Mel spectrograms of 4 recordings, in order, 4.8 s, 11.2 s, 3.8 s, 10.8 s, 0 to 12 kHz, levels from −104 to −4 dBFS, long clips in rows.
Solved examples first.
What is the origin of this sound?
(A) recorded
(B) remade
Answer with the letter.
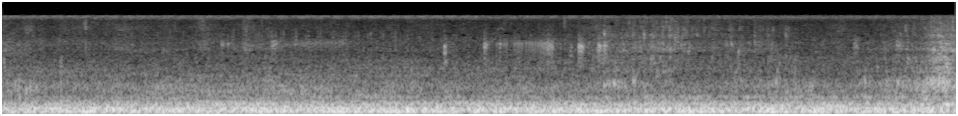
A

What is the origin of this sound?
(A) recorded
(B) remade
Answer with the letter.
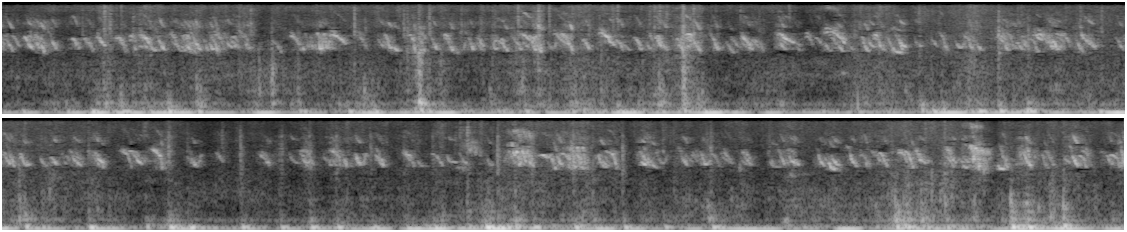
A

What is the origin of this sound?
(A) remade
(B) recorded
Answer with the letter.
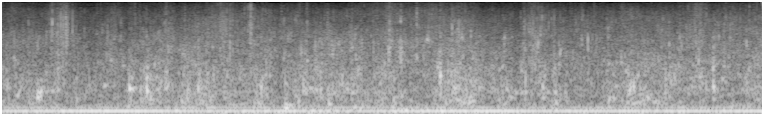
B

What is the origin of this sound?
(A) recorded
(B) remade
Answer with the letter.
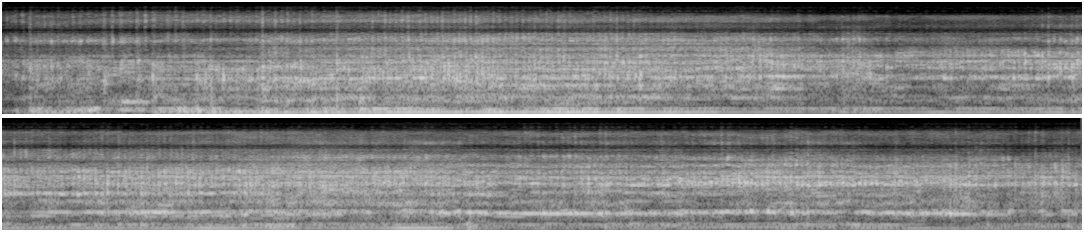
B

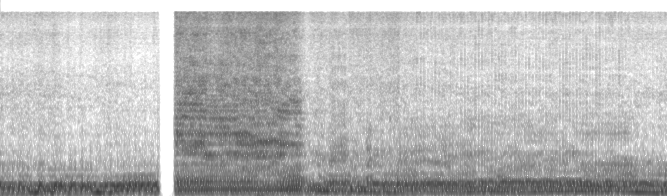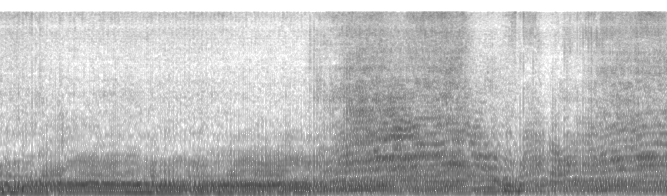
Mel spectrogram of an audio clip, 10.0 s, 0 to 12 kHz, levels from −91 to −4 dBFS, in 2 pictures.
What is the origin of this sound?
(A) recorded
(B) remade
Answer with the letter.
B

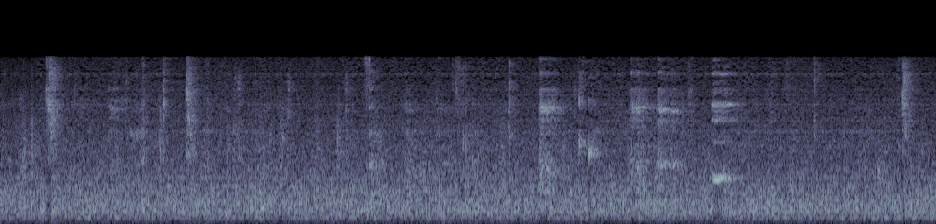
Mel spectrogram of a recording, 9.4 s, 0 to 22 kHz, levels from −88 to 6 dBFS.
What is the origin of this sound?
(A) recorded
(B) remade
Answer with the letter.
B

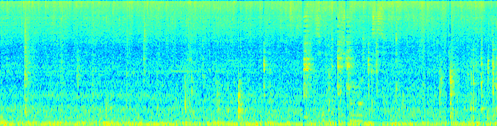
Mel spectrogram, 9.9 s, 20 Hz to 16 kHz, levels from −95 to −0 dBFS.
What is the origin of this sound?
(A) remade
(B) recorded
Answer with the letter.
B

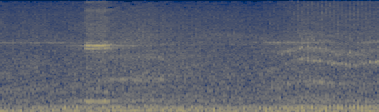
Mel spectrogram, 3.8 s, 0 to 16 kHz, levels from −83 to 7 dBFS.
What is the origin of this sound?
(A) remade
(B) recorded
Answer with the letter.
A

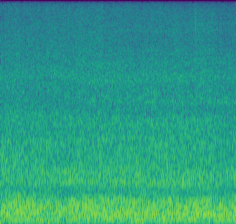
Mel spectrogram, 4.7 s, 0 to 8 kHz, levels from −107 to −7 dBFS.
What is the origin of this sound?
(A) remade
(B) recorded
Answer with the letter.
B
